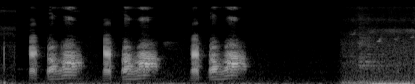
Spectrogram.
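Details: Yellow-eyed Javan myna with an uncut tongue, imitating human speech. It repeats the greeting 'assalamualaikum' three times in quick, voice-like phrases with clear syllables, then falls silent. Background hiss and low rumble follow.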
